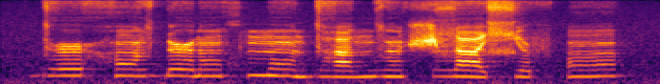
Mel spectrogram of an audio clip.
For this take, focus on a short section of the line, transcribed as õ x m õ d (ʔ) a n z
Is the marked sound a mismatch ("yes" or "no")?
yes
